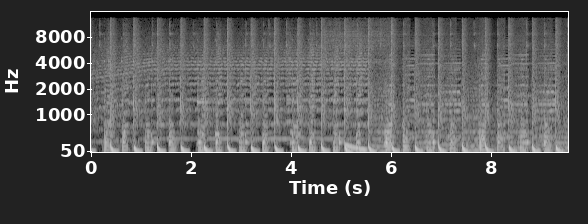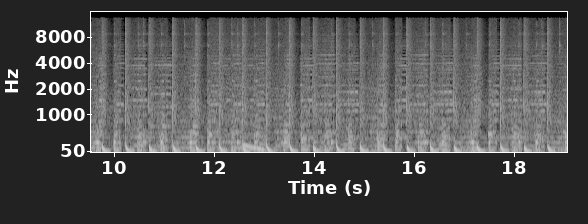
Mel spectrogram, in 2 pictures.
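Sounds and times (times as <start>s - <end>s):
instrumental music: 0.0s - 19.0s.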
